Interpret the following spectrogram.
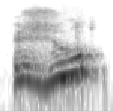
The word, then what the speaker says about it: jouent: Oui, if you said les enfants jouent, you would have that beautiful ENT that you don't pronounce.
